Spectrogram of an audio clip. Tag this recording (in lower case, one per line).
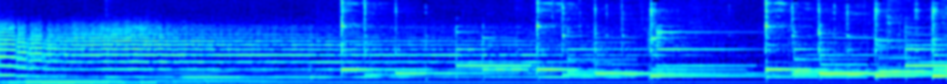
xylophone
mallet percussion
glockenspiel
